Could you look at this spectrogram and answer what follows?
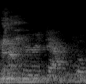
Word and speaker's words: pterodactyl: Why can't you hear a pterodactyl go into the bathroom? I don't know why. Because the P is silent.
